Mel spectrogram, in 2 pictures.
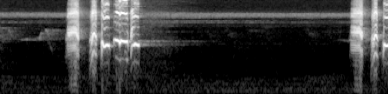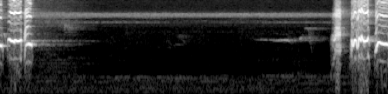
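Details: Sooty-headed bulbul singing gacor, meant to provoke other bulbuls into song: three short, slightly harsh chirping phrases, each ending in a whistled twist, about two seconds apart.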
